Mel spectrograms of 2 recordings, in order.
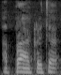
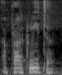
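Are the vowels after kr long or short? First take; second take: short; long. First: The vowels after kr are short. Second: The vowels after kr are long. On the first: The speaker calls it right. "there's not long ri, it's short, ... and then short a at the end, so it becomes aprakrita" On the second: The speaker calls it wrong. "not aprakrita"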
